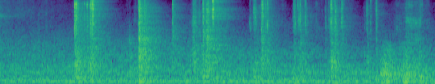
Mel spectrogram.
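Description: Irregular sharp clicks and light metallic taps, about seven of them, from small metal fittings being handled while an IR liquid cell is put back together by hand.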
